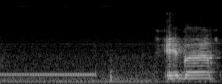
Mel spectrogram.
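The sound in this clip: Phone call being placed: a steady line tone holds for about a second, cuts off with a click, then a voice comes on the line.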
